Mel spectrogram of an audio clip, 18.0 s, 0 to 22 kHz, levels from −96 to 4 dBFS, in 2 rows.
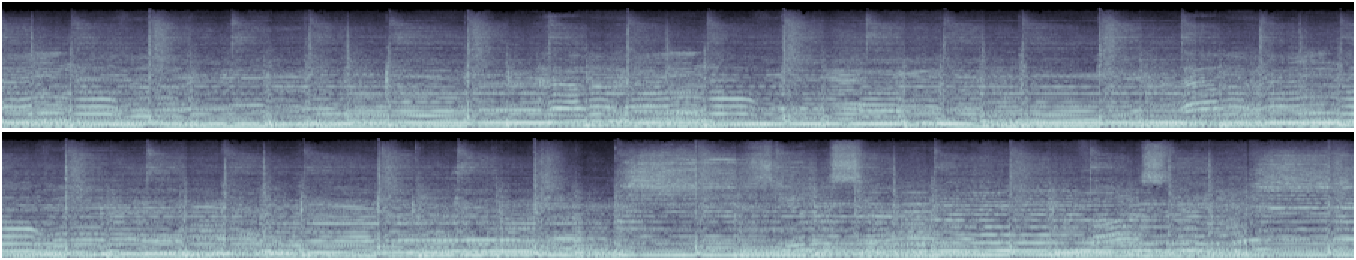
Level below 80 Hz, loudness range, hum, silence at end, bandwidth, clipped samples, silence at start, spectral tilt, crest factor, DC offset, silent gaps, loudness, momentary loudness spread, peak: -30 dBFS; 1 LU; none; 0 s; 16 kHz; under 0.1%; 0 s; -5.5 dB/octave; 12 dB; under 0.1%; none; -17 LUFS; 2 LU; -6 dBFS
